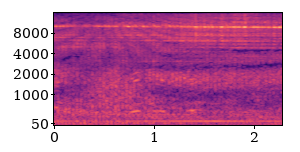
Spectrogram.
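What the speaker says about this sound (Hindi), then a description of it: "जो लोग हेलीपैड से आ रहे हैं वो हेलीकॉप्टर में इधर इनको छोड़ देते" A helicopter near the Kedarnath helipad drones loudly and steadily up close, its rotor and engine roar filling the whole stretch without a break.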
